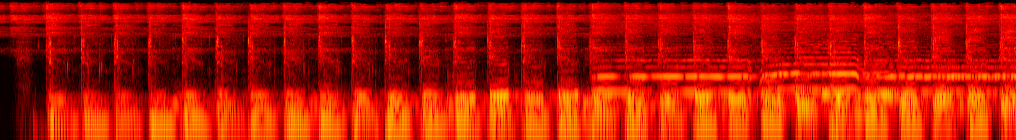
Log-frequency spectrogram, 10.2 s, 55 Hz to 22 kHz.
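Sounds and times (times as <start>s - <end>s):
bright jingling: 0.0s - 10.1s
vocal group singing an old festive winter song: 4.6s - 10.1s.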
